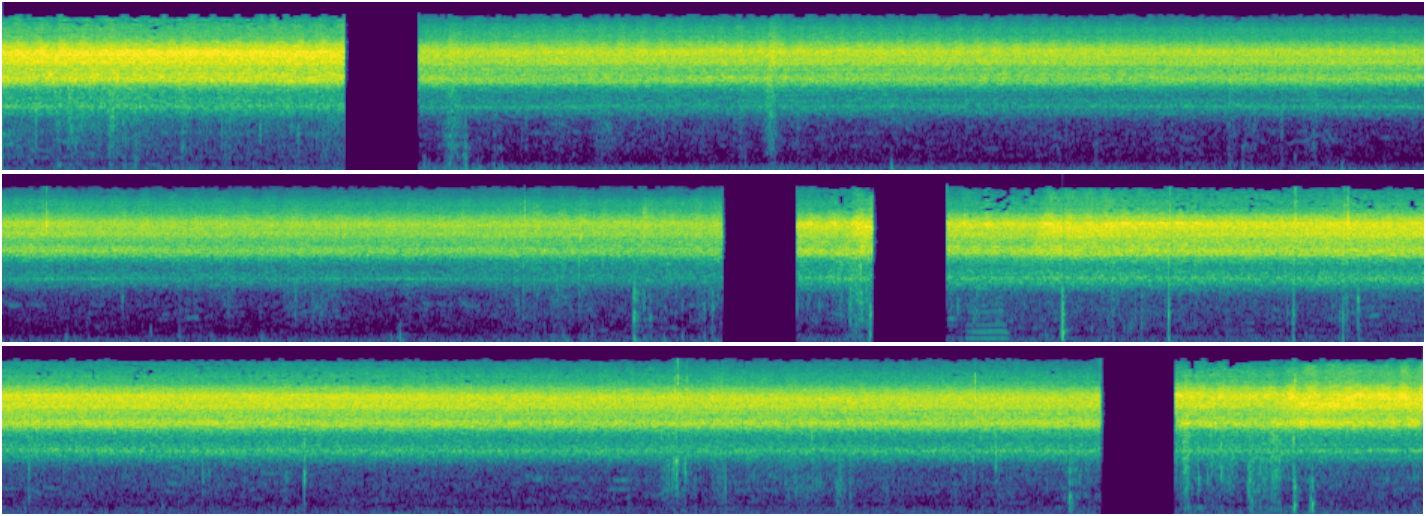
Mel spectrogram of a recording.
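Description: Loud, steady, high-pitched chorus of insects droning in forest. It drops out abruptly three times, and a few faint clicks sound beneath it.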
